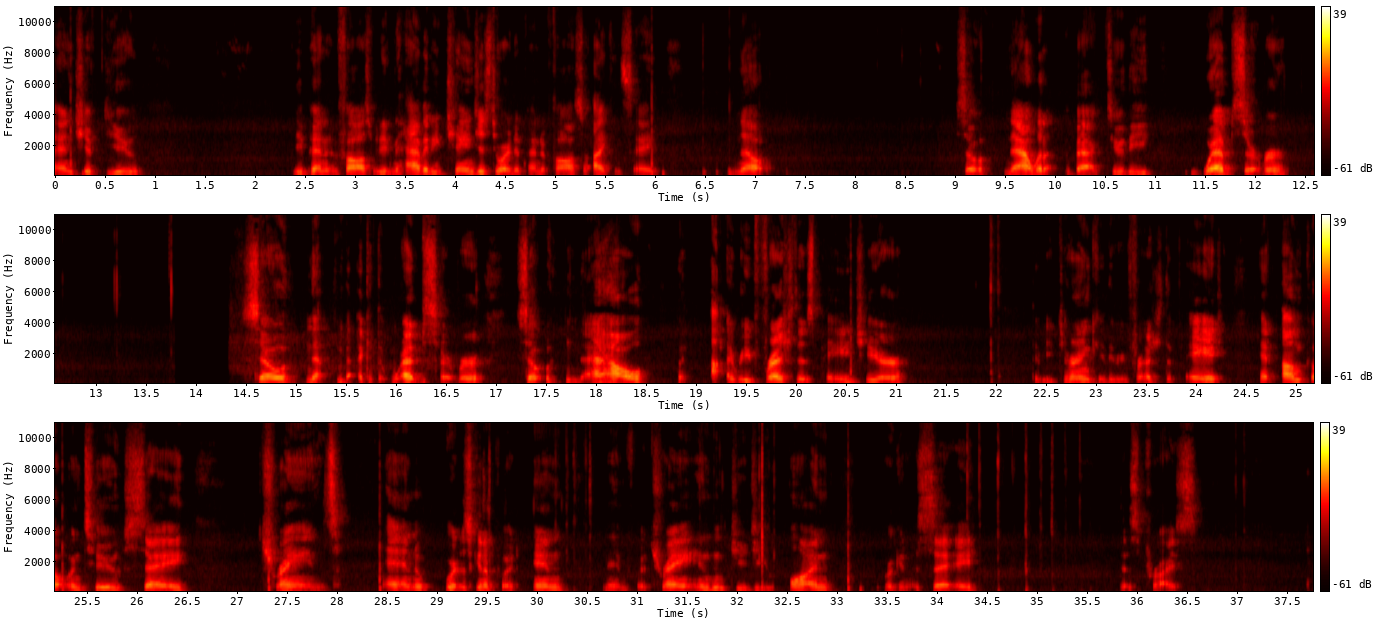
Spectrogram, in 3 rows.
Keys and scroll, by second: 21.9 Return, 29.9-32.7 typing, 33.9-35.9 typing.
